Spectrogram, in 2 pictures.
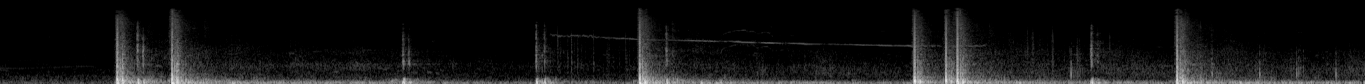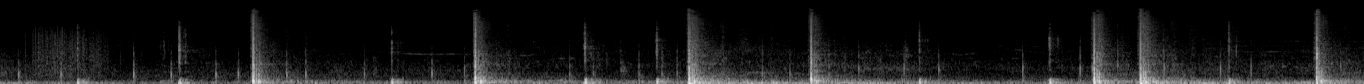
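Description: Aerial firework shells bursting in the sky: a quick, uneven string of sharp bangs, about one every second or so, starting about a second in, with a low rumble between them. A long falling whistle runs through the middle.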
